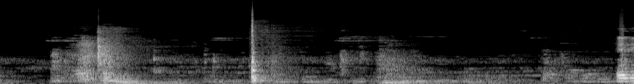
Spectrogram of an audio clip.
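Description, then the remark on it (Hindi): A chair is carried in and set down for a visitor, with scraping and shuffling, a sharp wooden knock partway through, and another thump at the end. “एक कुर्सी ला रहे हैं आपके लिए।”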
